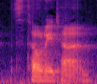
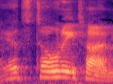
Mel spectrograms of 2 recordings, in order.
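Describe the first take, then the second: First: The phrase is said quietly. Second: The phrase is said loudly.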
